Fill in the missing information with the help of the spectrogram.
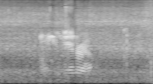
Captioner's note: radio chatter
